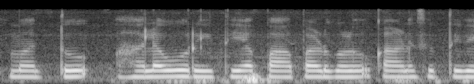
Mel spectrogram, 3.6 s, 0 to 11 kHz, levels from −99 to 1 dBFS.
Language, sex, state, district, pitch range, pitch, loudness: Kannada, female, Karnataka, Bidar, 200-205 Hz, 200 Hz, -16 LUFS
